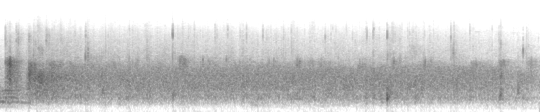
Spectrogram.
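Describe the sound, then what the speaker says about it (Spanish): Sustained audience applause at a business conference panel in Los Cabos, a dense even wash of clapping that stays steady throughout after a slightly louder start. "un aplauso para ella."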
